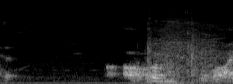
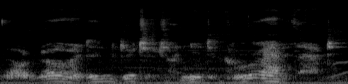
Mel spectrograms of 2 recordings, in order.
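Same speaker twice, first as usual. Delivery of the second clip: soft unvoiced whisper to himself; 2 semitones higher, 13 dB quieter than usual. Real, not acted. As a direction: whisper it under your breath. Muttering while playing.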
